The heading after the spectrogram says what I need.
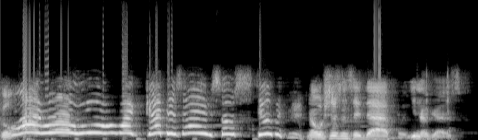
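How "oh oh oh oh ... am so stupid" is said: very high, thin, squeaky put-on character voice. Showing what a gym leader says when talked to: Jasmine voice. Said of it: "and she's like".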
